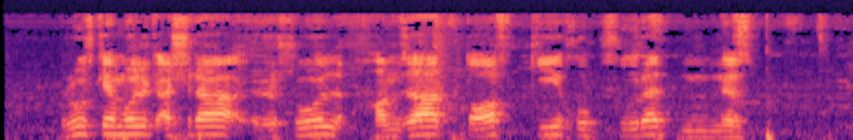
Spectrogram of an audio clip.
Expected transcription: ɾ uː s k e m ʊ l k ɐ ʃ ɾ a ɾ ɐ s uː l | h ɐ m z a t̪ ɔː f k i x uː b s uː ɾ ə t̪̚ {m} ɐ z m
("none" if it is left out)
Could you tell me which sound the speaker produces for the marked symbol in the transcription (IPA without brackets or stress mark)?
n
